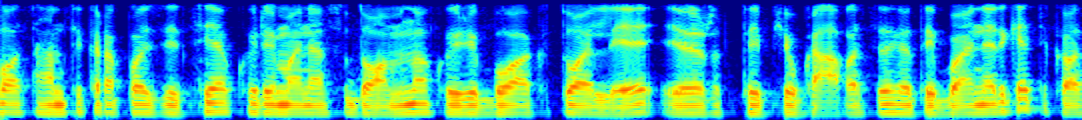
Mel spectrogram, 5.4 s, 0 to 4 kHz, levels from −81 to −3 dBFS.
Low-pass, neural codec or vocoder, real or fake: 3.6 kHz; none; real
